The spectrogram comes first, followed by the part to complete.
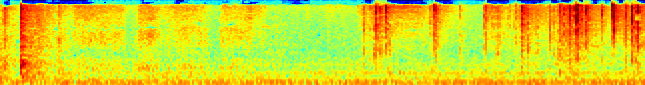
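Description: Foil wrapper of a Panini Prizm basketball card pack crinkling as it is handled, with a cluster of sharp crackles near the end as the pack is peeled open.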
